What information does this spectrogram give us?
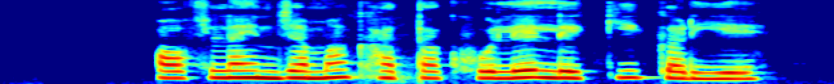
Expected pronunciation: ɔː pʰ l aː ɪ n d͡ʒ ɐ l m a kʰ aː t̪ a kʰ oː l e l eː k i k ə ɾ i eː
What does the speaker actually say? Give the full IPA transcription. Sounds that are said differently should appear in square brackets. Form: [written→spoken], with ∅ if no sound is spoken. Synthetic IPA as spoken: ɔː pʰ l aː ɪ n d͡ʒ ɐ [l→∅] m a kʰ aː t̪ a kʰ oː l e l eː k i k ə ɾ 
